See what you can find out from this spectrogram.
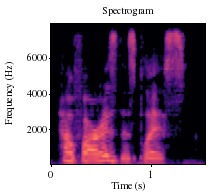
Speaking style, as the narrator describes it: Toby asked gruffly

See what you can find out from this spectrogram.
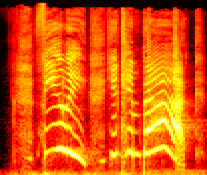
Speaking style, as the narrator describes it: he chirps, burying his face against Thorin's shoulder

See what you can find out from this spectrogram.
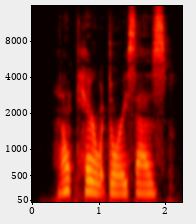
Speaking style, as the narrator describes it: Nori grumbled darkly

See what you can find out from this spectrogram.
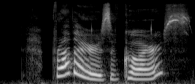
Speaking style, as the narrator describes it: laugh is a source of great joy

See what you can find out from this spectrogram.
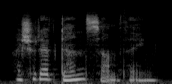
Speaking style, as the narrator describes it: she says softly

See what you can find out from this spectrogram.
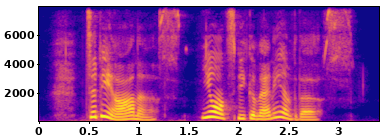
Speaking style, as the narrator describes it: Feely called out, all lazy grace and confidence again

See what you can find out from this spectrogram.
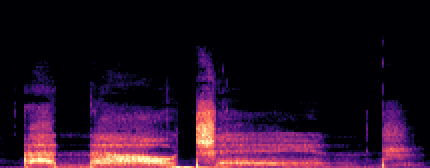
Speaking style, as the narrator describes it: whispered the land

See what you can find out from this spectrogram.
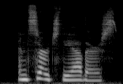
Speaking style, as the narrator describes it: Seathna said curtly

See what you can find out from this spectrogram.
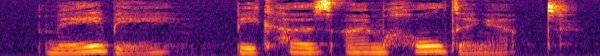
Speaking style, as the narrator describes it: Gabriel says slowly

